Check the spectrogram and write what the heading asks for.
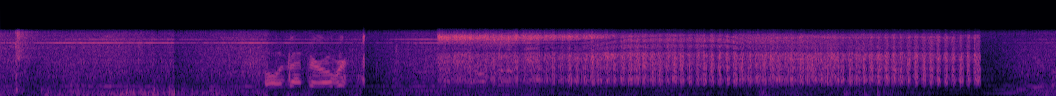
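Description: Railroad scanner radio: the fading rumble of the train rolling away, then a short warbling tone about three seconds in, followed by about five seconds of harsh radio static that cuts off suddenly just before the end.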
